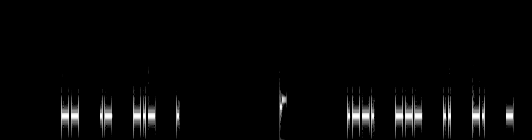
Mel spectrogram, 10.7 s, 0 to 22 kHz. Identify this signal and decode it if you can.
Morse code, heard as a keyed tone, about 25 wpm, spaced as for 14 wpm, 690 Hz. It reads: MAKE POINT
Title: 3x Character Spacing - Top 200 Words - 25wpm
